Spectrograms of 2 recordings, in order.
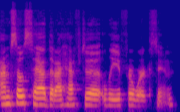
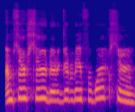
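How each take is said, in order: First: The words are said normally, without extra R sounds. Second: Extra R sounds are thrown into the words. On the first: "I'm gonna say" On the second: "I'll say it in our language"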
